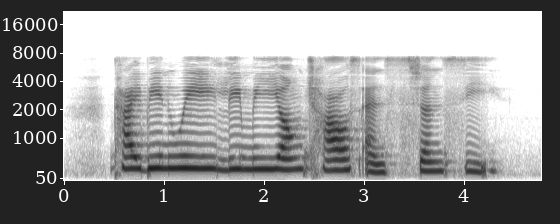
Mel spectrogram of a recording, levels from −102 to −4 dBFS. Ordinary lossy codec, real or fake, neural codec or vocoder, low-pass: none; real; none; 7.2 kHz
